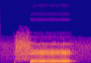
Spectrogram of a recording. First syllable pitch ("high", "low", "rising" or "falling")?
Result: low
